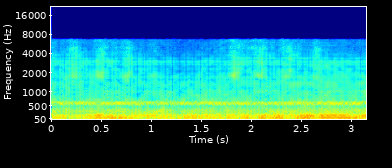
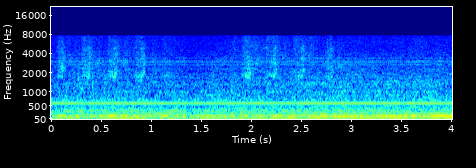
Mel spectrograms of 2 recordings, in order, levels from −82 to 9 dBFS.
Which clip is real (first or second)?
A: second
